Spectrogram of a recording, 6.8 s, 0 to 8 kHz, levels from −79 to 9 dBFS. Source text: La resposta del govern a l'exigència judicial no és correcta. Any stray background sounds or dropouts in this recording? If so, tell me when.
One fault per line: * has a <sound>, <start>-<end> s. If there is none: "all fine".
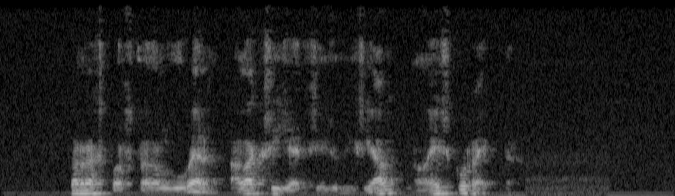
all fine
